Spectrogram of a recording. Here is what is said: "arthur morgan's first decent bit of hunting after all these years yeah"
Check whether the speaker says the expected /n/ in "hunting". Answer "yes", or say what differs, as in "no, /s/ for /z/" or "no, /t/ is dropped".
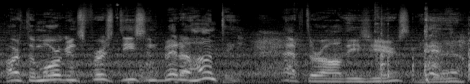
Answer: yes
